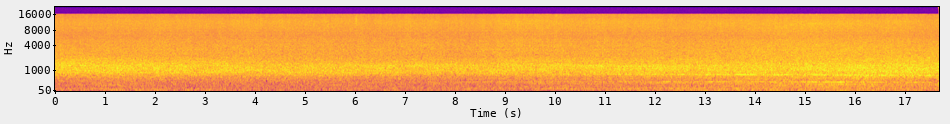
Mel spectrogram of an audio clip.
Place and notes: {"title": "St Paul Crescent, St. Catharines, ON, Canada - The Twelve | St. Paul Crescent Truss Bridge", "date": "2020-07-21 14:20:00", "description": "This recording mixes audio recorded on and in the water below the old truss bridge on St. Paul Crescent (long closed to vehicular traffic), just south of the higher Burgoyne Bridge. Beneath it flows the Twelve Mile Creek, just north of the confluence of Dick’s Creek and the Twelve. Dick’s Creek is named for Richard Pierpoint, a significant person in Ontario Black history and Twelve Mile is named for the distance of its mouth from the Niagara River. A section of Dick’s was buried with the construction of the Highway 406 Extension, which opened in 1984, and surfaces barely east of the confluence. The highway runs perpendicular and just east to the truss bridge and is the source of the traffic sound. I lowered a hydrophone from the bridge into the Twelve. The current here is very strong and controlled by Ontario Power Generation further upstream on the Twelve.", "latitude": "43.15", "longitude": "-79.25", "altitude": "85", "timezone": "America/Toronto"}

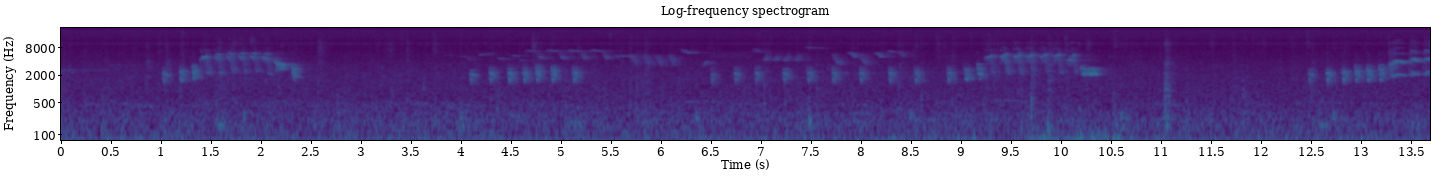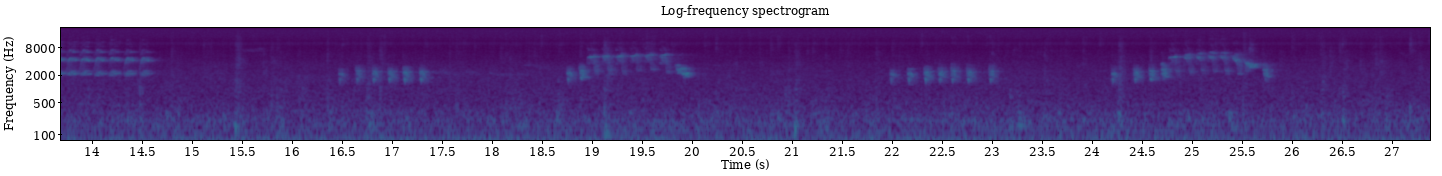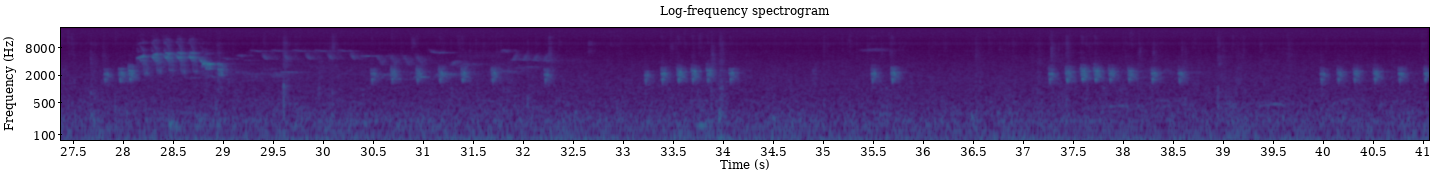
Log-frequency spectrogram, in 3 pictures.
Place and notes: {"title": "Luttons, UK - Under the shed ... in the rain ...", "date": "2017-06-03 04:30:00", "description": "Under the shed ... in the rain ... starts with a swallow 'chattering' close to its nest ... then calls and song from ... blackbird and wren ... recorded with Olympus LS 14 integral mics ...", "latitude": "54.12", "longitude": "-0.54", "altitude": "76", "timezone": "Europe/London"}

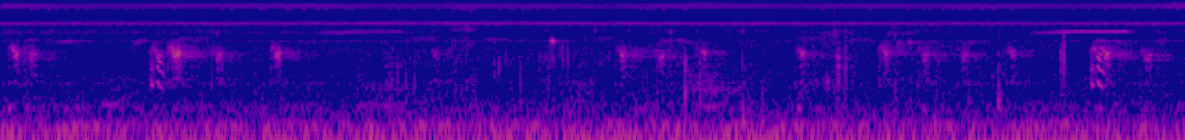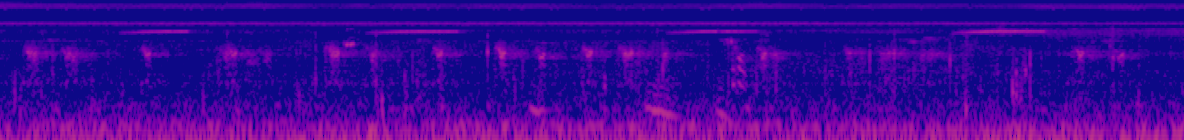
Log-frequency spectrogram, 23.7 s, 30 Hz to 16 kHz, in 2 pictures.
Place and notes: {"title": "Nantou County, Taiwan - Frogs chirping", "date": "2015-04-29 19:19:00", "description": "Frogs chirping, Firefly habitat area", "latitude": "23.93", "longitude": "120.90", "altitude": "756", "timezone": "Asia/Taipei"}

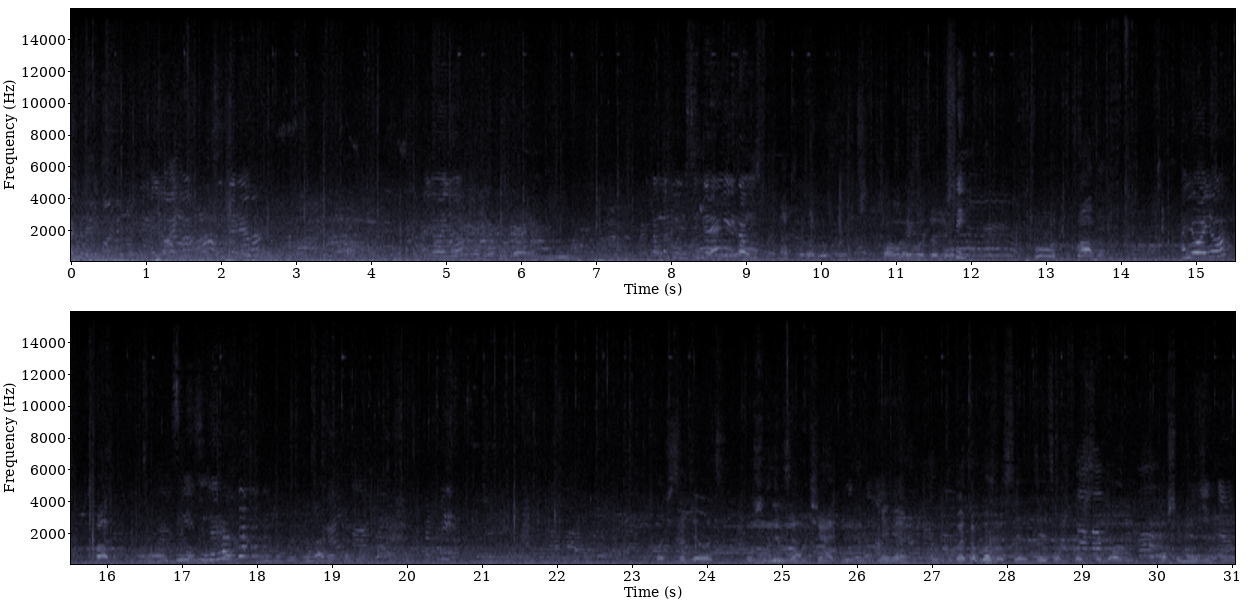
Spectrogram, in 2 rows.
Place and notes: {"title": "Brighton Beach, Playground, Brooklyn NY, USA - Walking On the Boardwalk Past Brighton Playground", "date": "2012-10-26 12:44:00", "description": "On the boardwalk at Brighton Beach Seashore, Brooklyn, NY, walking past the Brighton Playground. Children playing on swings, young men playing basketball, people speaking Russian on the benches, children in strollers.", "latitude": "40.57", "longitude": "-73.96", "timezone": "America/New_York"}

